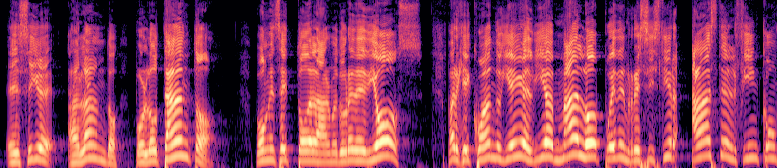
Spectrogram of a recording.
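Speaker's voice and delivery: loud, high, forceful scripture preaching; prédica a plena voz. Acted. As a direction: proclaim the verses to rally the congregation. (proclamando la Escritura con fuerza)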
